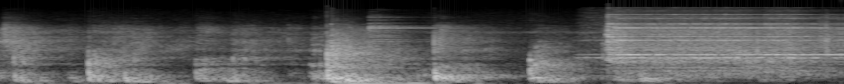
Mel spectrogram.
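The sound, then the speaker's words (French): A series of sharp, evenly spaced thumps gives way to a loud, sustained telephone ring with a bright, buzzing tone that continues to the end, with no talking. “Mais c'est quand il y a des coups de téléphone statiques.”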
